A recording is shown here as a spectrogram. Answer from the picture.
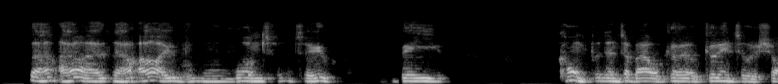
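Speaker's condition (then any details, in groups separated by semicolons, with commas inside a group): Cerebral palsy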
